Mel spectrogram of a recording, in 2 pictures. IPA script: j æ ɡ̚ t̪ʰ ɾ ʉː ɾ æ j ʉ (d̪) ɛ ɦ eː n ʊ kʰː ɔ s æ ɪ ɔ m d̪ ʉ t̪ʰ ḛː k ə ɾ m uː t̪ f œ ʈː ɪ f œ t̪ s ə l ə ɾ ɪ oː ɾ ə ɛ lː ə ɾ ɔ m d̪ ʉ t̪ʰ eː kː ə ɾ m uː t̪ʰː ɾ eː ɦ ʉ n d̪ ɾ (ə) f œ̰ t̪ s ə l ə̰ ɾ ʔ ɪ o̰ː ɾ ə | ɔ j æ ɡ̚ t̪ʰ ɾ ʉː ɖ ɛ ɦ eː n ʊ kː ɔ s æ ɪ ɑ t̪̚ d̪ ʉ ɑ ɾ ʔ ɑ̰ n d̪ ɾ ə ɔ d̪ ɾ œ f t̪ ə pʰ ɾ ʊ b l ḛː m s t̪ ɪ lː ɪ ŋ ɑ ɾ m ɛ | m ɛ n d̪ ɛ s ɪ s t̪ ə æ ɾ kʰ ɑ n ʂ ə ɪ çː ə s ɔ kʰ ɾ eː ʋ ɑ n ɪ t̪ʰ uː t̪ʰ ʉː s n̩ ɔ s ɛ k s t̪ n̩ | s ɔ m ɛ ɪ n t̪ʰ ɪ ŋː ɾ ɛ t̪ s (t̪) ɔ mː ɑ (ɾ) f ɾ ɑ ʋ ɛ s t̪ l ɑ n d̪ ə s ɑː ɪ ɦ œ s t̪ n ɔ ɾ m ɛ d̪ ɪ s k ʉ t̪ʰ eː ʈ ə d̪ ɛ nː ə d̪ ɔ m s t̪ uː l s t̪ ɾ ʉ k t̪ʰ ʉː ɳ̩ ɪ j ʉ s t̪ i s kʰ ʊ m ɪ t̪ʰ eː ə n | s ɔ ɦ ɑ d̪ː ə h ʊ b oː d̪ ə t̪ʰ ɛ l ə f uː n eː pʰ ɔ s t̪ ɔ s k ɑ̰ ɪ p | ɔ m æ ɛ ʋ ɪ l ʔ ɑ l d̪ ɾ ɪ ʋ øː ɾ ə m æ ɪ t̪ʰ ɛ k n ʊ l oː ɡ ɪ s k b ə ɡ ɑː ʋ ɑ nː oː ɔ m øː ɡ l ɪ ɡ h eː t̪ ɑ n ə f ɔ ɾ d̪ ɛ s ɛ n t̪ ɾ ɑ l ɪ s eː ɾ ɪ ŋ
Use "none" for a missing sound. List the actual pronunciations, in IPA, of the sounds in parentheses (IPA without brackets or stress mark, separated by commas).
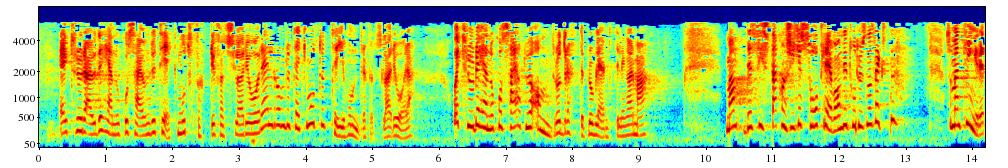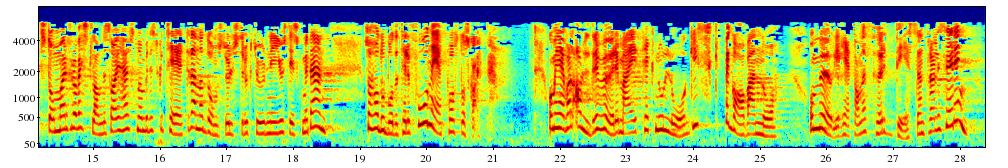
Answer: d̪, ə, d̪, ɾ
